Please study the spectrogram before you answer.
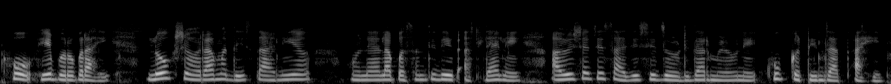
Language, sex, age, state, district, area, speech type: Marathi, female, 18-30, Maharashtra, Sangli, rural, spontaneous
